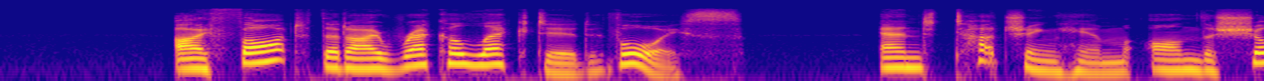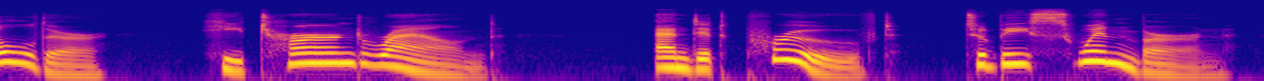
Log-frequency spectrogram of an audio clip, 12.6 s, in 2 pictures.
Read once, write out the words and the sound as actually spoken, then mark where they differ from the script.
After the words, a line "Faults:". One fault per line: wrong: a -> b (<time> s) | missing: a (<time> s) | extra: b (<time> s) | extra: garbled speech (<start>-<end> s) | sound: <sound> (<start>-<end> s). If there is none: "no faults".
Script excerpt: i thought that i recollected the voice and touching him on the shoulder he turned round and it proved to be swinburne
i thought that i recollected voice and touching him on the shoulder he turned round and it proved to be swinburne
Faults:
missing: the (3.0 s)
